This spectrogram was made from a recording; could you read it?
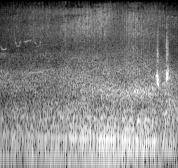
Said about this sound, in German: Wenig später landete ein kleines Flugzeug am Rande der Plantage.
